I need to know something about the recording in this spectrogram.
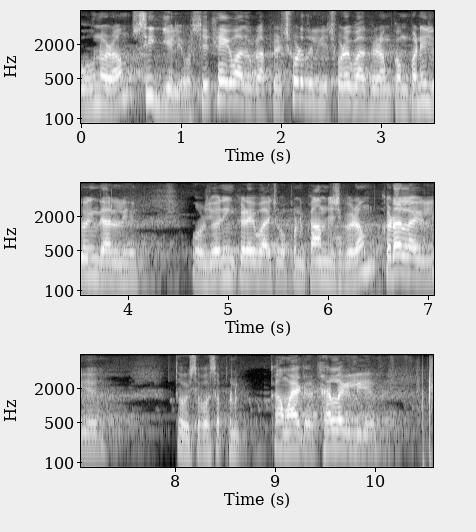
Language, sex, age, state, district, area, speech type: Maithili, male, 30-45, Bihar, Supaul, rural, spontaneous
